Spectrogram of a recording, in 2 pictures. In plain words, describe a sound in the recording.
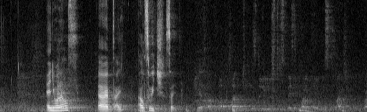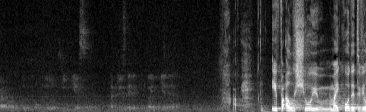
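A woman speaks to an audience through a microphone in a large echoing hall.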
